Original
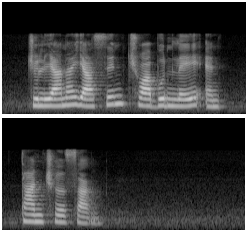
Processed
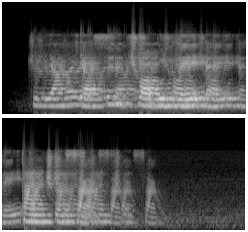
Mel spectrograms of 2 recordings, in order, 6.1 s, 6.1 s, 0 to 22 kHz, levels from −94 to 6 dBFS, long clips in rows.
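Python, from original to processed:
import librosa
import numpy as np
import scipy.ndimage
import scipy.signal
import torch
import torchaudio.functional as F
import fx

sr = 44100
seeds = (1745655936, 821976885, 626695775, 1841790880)

y = fx.fade_in_head(x, sr, length_s=1.63)
y = fx.env_flanger(y, sr, rest_ms=9.3, full_db=-17.5)
y = fx.echo_multitap(y, sr, ms=(89, 113, 410, 542, 850), db=(-6.0, -7.5, -9.5, -14.5, -11.5))
y = y * librosa.db_to_amplitude(5.0)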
